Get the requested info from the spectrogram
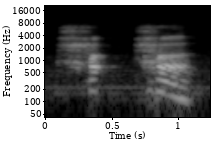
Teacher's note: When we pronounce this, there has to be pressure in the throat. The throat has to get constricted so that we get that hard H sound. We press the throat a little bit.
